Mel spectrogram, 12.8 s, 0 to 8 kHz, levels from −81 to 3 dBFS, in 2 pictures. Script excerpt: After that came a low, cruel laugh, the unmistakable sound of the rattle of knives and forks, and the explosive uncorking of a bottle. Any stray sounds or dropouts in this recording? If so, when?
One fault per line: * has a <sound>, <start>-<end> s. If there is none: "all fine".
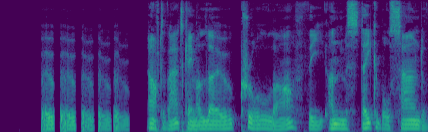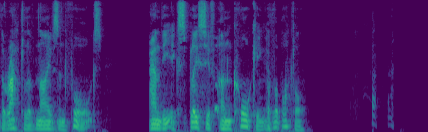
* has a laugh, 0.6-2.0 s
* has a laugh, 11.7-12.4 s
